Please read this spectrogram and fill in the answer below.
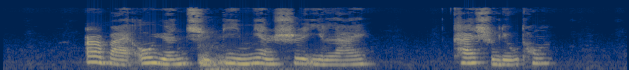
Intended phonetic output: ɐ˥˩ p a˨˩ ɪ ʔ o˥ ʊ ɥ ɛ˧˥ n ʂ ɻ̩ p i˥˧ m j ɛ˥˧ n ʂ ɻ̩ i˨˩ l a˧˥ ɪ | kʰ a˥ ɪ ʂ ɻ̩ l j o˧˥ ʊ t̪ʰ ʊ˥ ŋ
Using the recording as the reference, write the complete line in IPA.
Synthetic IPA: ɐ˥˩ p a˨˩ ɪ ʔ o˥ ʊ ɥ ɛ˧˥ n ʈ͡ʂ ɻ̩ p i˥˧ m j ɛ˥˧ n ʂ ɻ̩ i˨˩ l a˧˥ ɪ | kʰ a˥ ɪ ʂ ɻ̩ l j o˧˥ ʊ t̪ʰ ʊ˥ ŋ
